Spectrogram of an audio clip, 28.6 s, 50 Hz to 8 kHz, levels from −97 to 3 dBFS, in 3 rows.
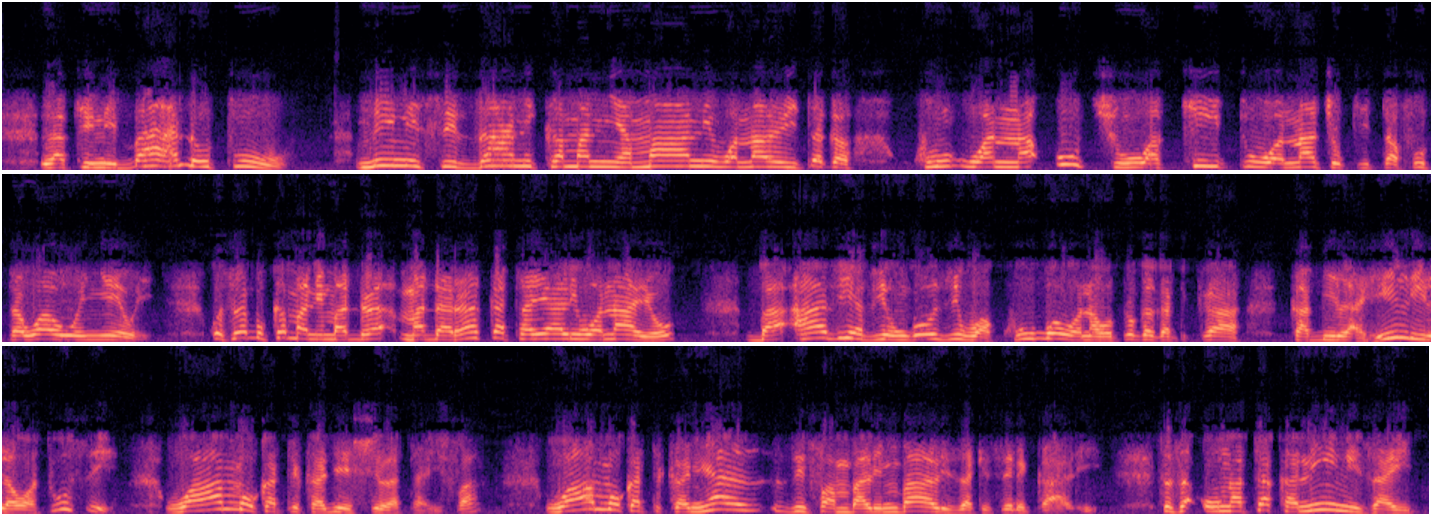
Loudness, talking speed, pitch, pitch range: -21 LUFS, 100 wpm, 225 Hz, 200-260 Hz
